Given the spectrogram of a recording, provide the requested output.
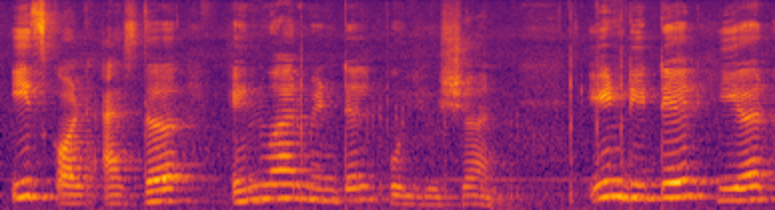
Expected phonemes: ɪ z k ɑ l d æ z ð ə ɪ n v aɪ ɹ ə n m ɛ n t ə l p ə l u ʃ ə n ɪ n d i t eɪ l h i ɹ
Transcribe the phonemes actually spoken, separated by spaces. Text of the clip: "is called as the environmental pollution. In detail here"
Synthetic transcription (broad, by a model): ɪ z k ɑ l d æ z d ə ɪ n v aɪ ə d m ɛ n t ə l p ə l u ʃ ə n ɪ n d i t eɪ l h i ɹ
